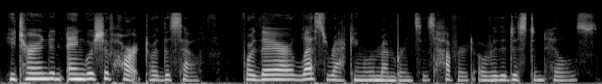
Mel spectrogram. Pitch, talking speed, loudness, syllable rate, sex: 210 Hz, 190 wpm, -18 LUFS, 5.5 syllables/s, female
